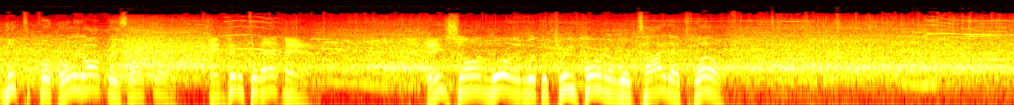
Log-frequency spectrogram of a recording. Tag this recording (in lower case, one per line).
speech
